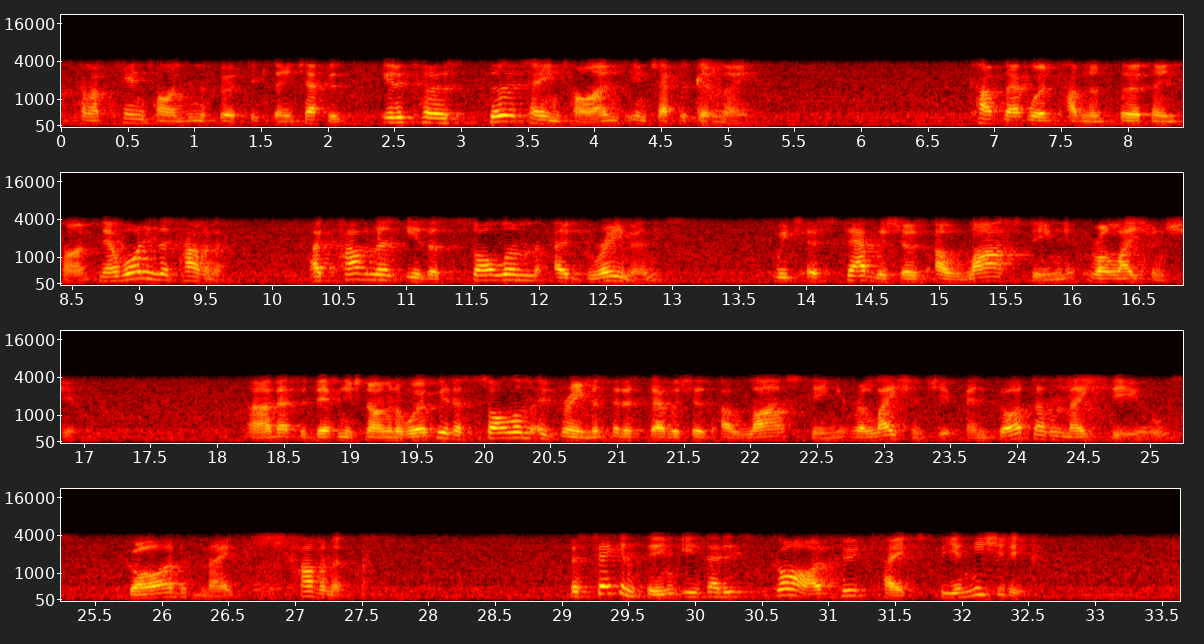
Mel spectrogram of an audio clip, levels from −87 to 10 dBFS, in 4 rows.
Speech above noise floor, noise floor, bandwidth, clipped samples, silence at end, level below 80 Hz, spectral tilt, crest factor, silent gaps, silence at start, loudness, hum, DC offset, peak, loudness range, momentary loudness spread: 21 dB; -46 dBFS; 4.6 kHz; under 0.1%; 0 s; -64 dBFS; -2 dB/octave; 20 dB; none; 0 s; -26 LUFS; none; under 0.1%; -6 dBFS; 4 LU; 23 LU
